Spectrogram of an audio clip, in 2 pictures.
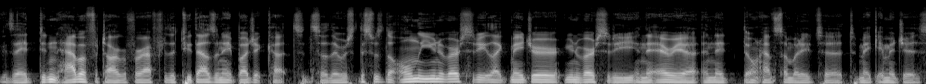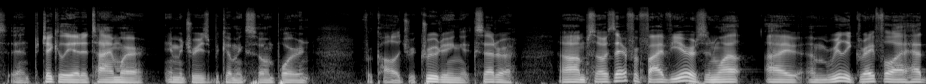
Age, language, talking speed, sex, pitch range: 20-39, English, 215 wpm, male, 100-115 Hz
